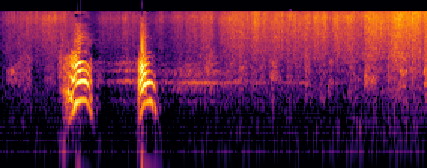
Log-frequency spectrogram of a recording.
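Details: Dog giving two loud, short yelping barks with falling, harmonic-rich tone about half a second apart, followed by quiet background rustle.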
